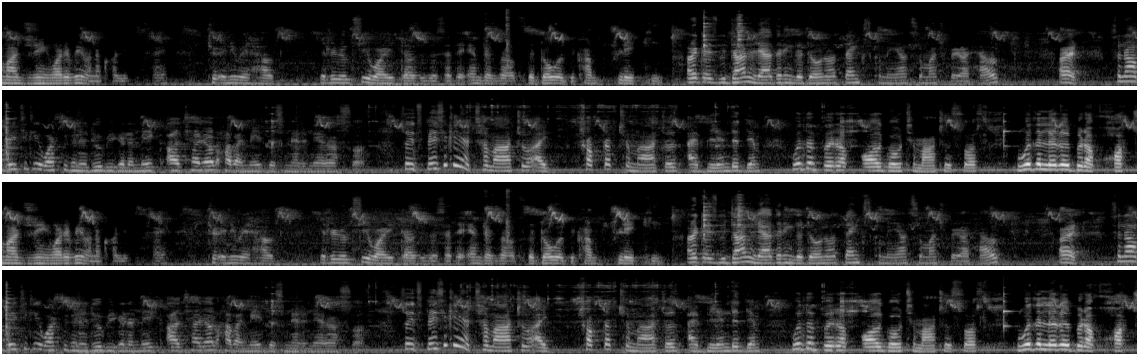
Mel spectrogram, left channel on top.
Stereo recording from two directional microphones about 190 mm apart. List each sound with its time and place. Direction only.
0.0 s speech: 10° left (ahead or behind)
6.8 s speech: centre (ahead or behind)
11.6 s speech: 15° left (ahead or behind)
13.7 s speech: centre (ahead or behind)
